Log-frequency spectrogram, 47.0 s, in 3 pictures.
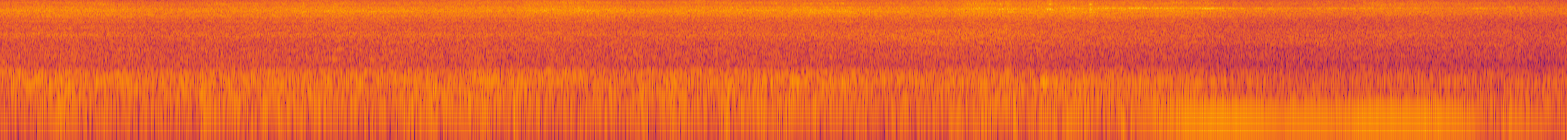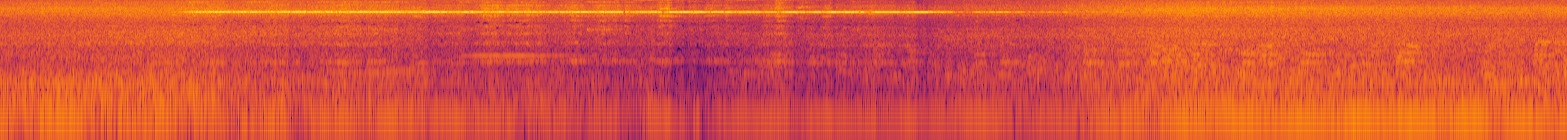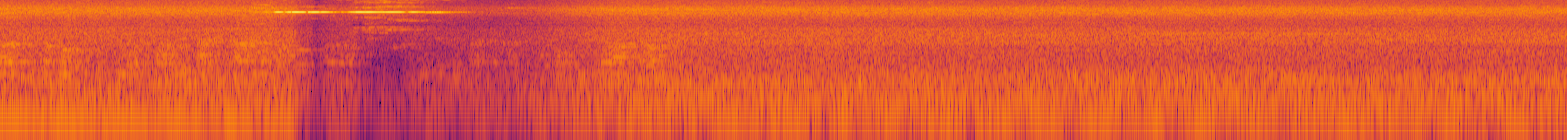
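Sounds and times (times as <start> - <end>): train brakes squealing: 10.0 - 13.0, 17.4 - 26.8, 33.8 - 36.0.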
